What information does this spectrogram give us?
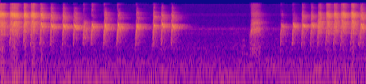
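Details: Grey-cheeked Bulbul song as tutor material for other birds: fast rasping chatter slowing slightly, a quiet gap, one loud harsh burst, then dense rapid chattering again.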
